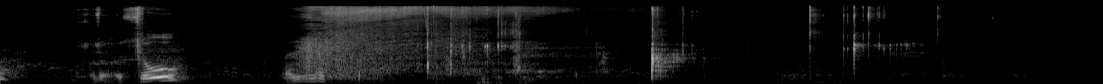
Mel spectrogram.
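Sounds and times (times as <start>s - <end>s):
firework fuse hissing: 2.9s - 6.0s
sharp crack: 3.0s - 10.2s.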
